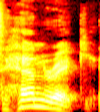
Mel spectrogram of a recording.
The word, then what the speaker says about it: Henrik: It's Henrik. It's the German version of Henry. – All right. – Or the French is Henri.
